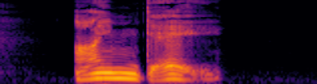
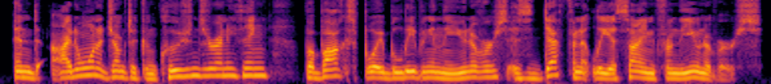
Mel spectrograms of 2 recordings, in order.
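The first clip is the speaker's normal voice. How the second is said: rushed excited; 3 semitones higher, faster than usual. Acted.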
